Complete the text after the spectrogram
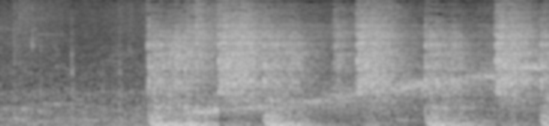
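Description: A group of young women sing loudly through microphones in a large hall.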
